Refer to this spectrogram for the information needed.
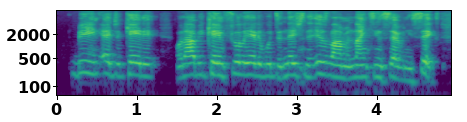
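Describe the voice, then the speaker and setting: A man with a high pitch projects a raised voice at a fairly quick pace. His tone is bright and sharp. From South Jersey, US. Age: 60s. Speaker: screenwriter and director, podcast guest. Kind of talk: casual chat.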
